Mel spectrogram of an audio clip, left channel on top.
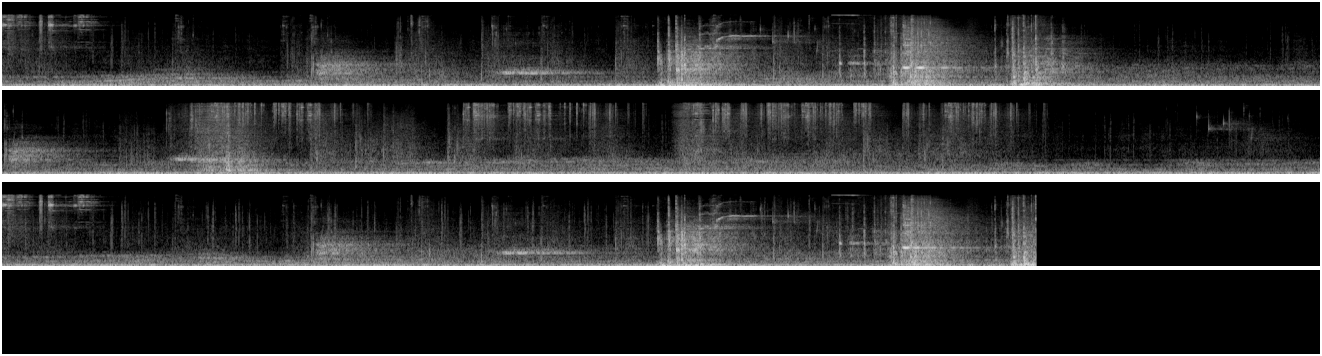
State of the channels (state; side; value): drops out; right; at 10.4 s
